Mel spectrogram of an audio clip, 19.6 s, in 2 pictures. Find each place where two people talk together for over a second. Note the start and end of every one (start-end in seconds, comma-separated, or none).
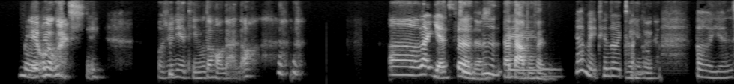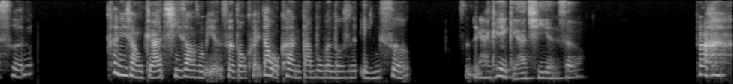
6.2-7.4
